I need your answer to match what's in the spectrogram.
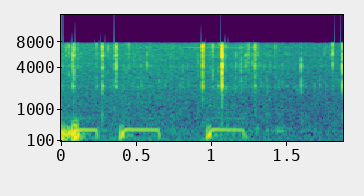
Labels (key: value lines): label: ambient
recorder: HydroMoth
